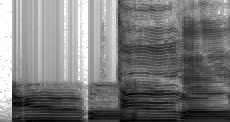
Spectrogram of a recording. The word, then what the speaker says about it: Duval: Duval. See, just emphasize that first syllable, Cody, and everything's fine.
